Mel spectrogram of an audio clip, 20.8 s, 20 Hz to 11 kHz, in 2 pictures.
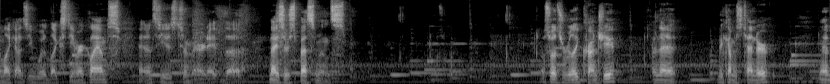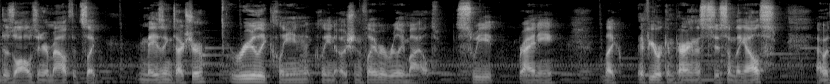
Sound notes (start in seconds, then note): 5.2 chewing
